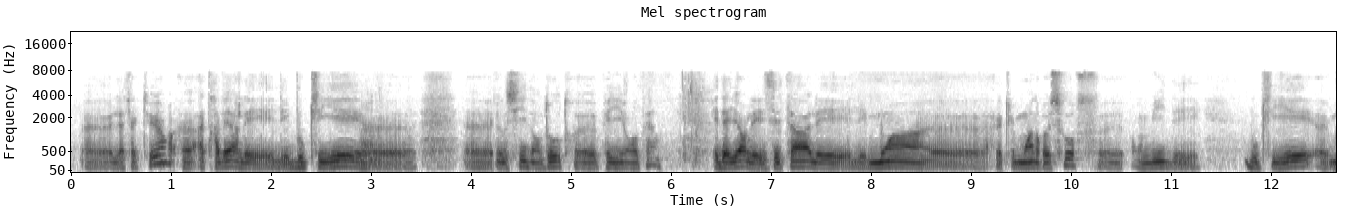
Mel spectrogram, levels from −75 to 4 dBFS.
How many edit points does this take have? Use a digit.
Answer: 1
